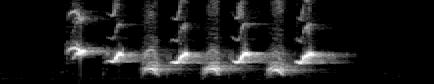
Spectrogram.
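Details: Greater green leafbird song used as a training recording so caged birds sing diligently: one quick phrase of alternating high and lower clear, whistled notes, about seven rapid pulses in just over a second, then silence.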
